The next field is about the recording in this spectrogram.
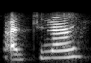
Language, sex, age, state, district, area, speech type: Tamil, female, 18-30, Tamil Nadu, Vellore, urban, conversation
